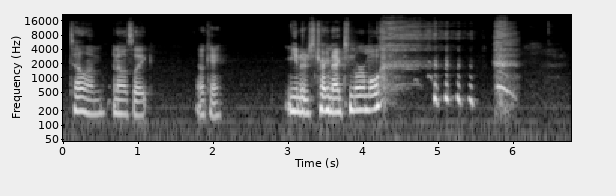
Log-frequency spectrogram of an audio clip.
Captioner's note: laughs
